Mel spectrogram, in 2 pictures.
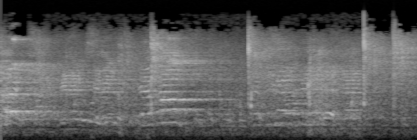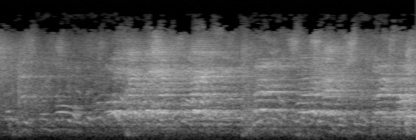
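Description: Indoor hockey play in a large, echoing sports hall: players' voices calling out over the game, with a few sharp knocks of stick on ball at about two, three, four and a half and five seconds in.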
